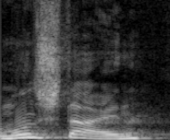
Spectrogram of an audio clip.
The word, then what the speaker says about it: Moonstein: So Moonstein was not taken. And also kind of rhymes with Einstein, okay?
